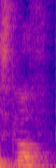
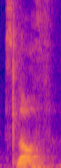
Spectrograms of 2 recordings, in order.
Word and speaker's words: sloth: Das ist der Sloth. – Sloth, genau.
